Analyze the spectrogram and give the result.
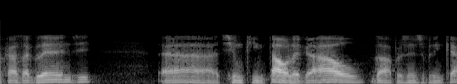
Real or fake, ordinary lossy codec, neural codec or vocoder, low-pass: fake; AAC, 16 kbps; codec, 16 kHz, 0.3 kbps, FocalCodec; 7.2 kHz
